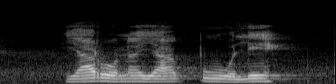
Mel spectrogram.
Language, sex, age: Southern Sotho, male, 24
